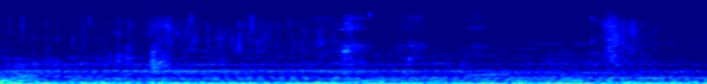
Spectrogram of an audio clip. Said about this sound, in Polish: I słyszycie, może ciężko to nazwać krokami, ale można to nazwać właśnie takim laskaniem w rytmice kroków. Coraz głośniej.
